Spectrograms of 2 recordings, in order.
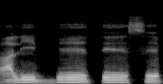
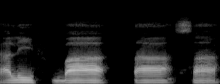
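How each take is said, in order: First: The letter names end in an 'e' vowel. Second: The letter names end in an 'a' vowel. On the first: This is the old Urdu-style reading. The speaker calls it wrong. "এভাবে পড়াইতো" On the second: This is the Arabic reading. The speaker calls it right. "আমরা পড়ি কি আরবিতে"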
